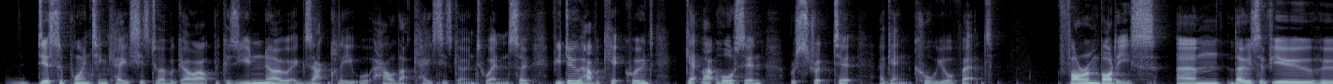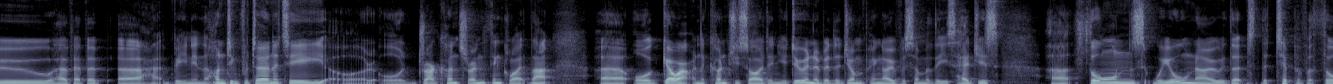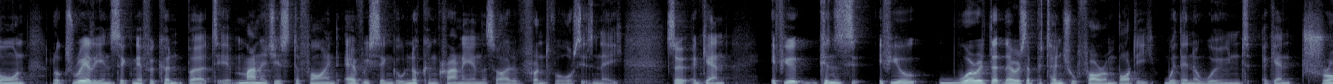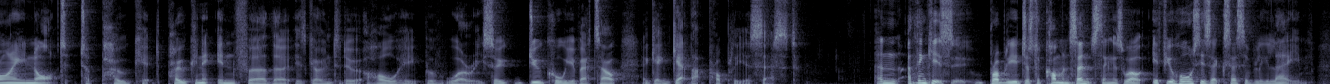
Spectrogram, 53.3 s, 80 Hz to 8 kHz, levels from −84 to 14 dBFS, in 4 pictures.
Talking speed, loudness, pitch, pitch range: 200 wpm, -25 LUFS, 100 Hz, 90-115 Hz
